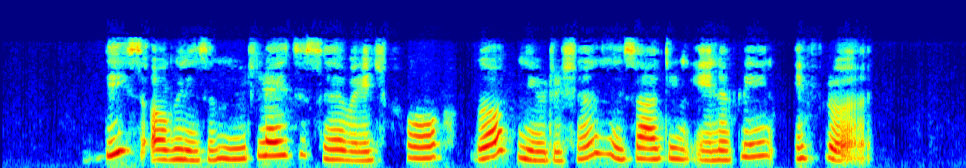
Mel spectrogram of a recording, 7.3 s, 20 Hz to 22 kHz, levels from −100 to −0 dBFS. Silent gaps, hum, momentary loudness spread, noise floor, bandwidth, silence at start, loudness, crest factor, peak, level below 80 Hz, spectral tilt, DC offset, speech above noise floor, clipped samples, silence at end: none; none; 7 LU; -74 dBFS; 9 kHz; 0.8 s; -18 LUFS; 16 dB; -2 dBFS; -60 dBFS; -4 dB/octave; under 0.1%; 56 dB; under 0.1%; 0.75 s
